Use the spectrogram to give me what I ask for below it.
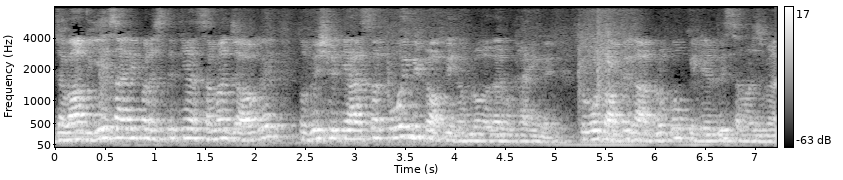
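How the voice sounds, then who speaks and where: A man with a somewhat high, darkish voice lectures a history class, asking his students questions and answering them himself. The mic is far off in a very echoey room, with a little hiss or hum.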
